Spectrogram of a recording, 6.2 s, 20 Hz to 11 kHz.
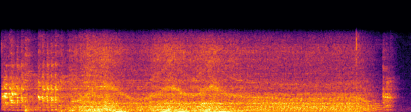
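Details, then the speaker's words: Yamaha Fazer 1000 motorcycle after removing faulty Meta M357T-V2 alarm and bridging loom wire pairs: starter whirs briefly, engine catches and settles into steady even idle; starts normally. "You can see it starts up the normal fashion. Press the starter button."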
